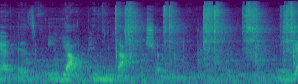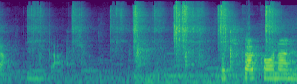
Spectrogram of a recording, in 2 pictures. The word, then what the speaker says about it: Llapin: apparently the correct way to say it is yapping what you got going on now uh just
